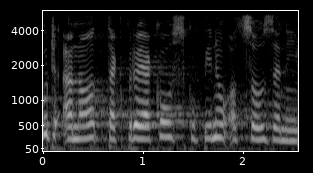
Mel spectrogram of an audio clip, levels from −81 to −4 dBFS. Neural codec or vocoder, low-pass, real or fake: none; 5.4 kHz; real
